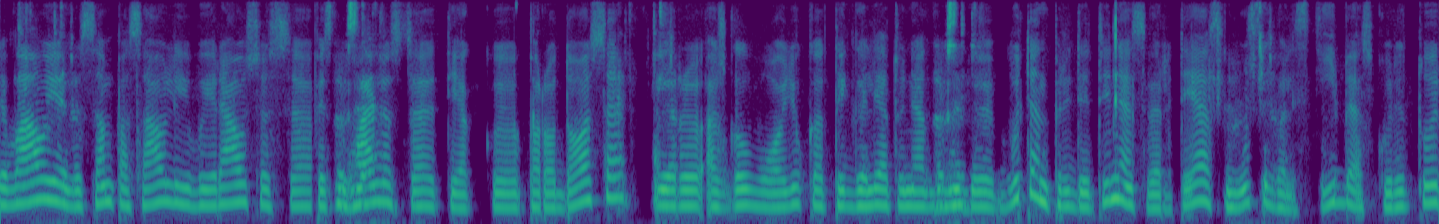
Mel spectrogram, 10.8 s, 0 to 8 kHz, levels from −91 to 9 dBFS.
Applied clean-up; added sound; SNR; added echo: neural mask model Resemble Enhance denoiser.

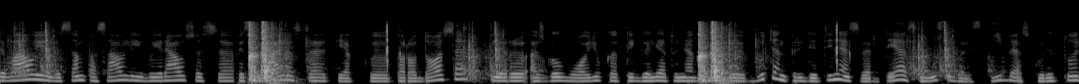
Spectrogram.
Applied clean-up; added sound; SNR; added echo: classical method Wiener filter.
